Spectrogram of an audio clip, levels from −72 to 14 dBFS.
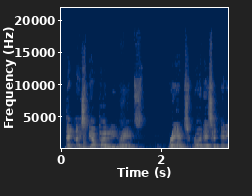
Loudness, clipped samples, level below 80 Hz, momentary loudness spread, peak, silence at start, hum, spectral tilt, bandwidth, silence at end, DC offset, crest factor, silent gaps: -35 LUFS; under 0.1%; under -90 dBFS; 9 LU; -18 dBFS; 0.1 s; none; -1.5 dB/octave; 19 kHz; 0 s; under 0.1%; 18 dB; none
